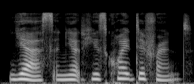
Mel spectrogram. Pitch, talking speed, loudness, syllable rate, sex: 225 Hz, 215 wpm, -20 LUFS, 5.7 syllables/s, female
